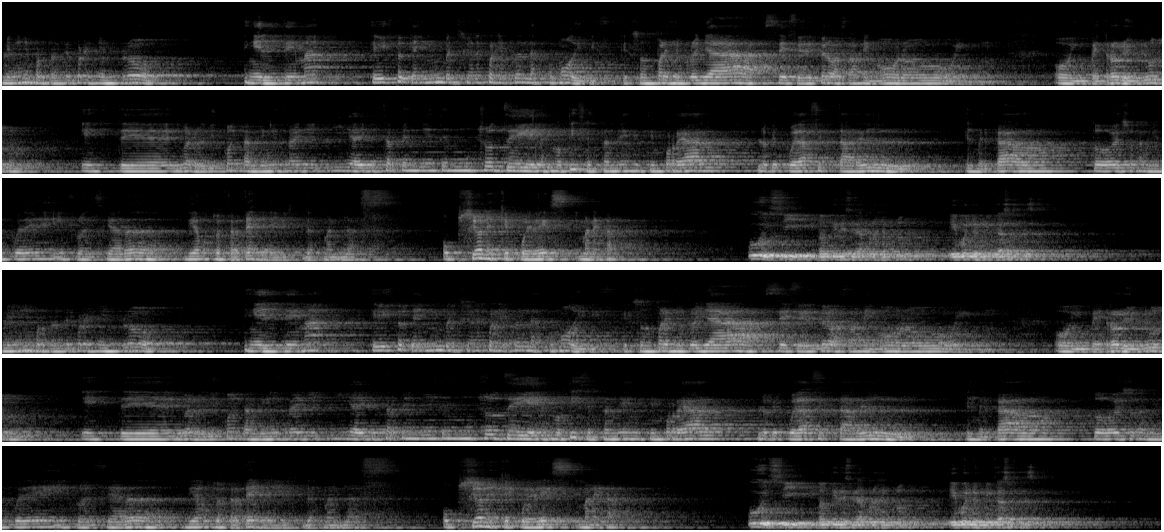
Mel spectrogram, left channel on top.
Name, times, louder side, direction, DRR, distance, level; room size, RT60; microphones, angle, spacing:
voice 1, 0.0-1.6 2.4-3.2 3.7-11.8 12.4-18.7 19.1-20.8 21.2-22.2 22.5-27.1 27.6-29.4, left 1 dB, 20° left, 0 dB, 0.6 m, -25 dB
voice 2, 30.7-32.3 32.7-33.5, equal, 15° right, -3 dB, 1.7 m, -21 dB
19.5 x 10.5 x 2.6 m, 2.5 s
head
